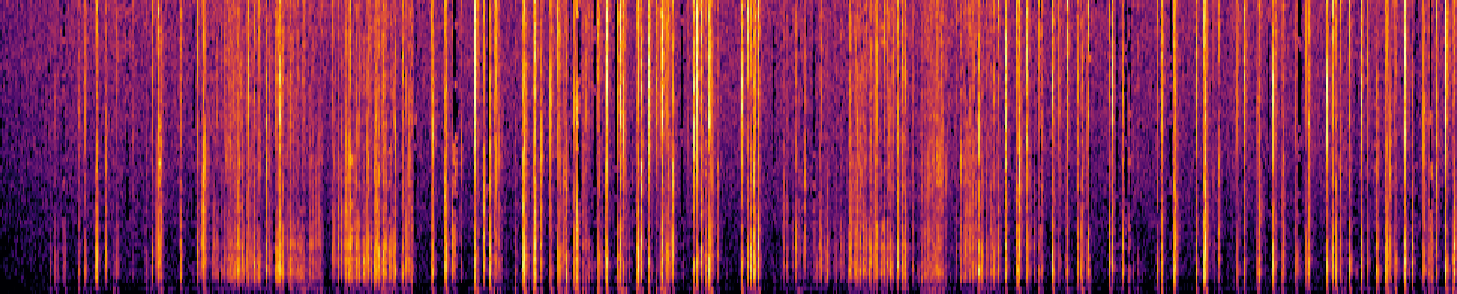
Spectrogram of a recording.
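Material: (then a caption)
Vinyl. Long painted nails tap and scratch across a flat, iridescent, embossed faux snakeskin vinyl iPad case lying on a table, its hollow cover stretched over a rigid board. Dozens of quick, dry clicks and scratchy rasps sound across the scaly texture, bright and papery with almost no low end. Each hit dies away almost instantly, with softer brushing passages between bursts of tapping.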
